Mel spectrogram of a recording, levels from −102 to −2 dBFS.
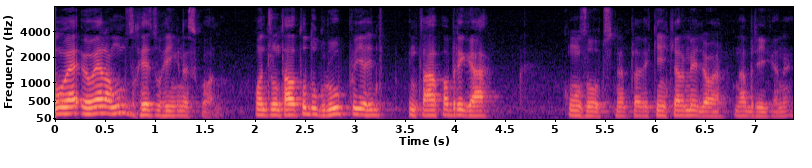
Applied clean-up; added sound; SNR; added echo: none; none; none; none.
